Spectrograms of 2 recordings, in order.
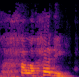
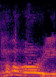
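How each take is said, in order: First: The name is said with Tswana sounds. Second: The name is said with English sounds.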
